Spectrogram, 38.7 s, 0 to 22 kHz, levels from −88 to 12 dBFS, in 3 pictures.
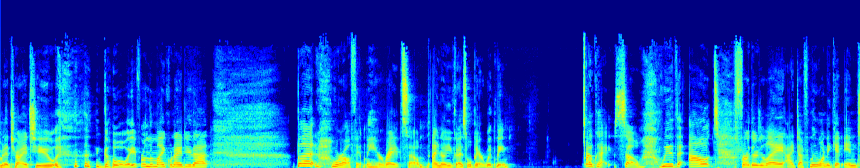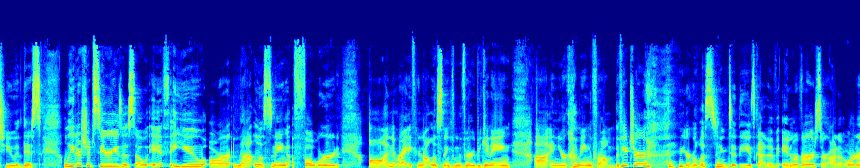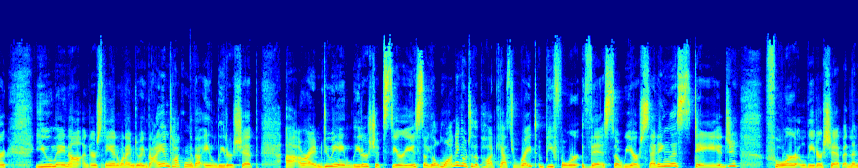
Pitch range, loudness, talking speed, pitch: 200-255 Hz, -19 LUFS, 185 wpm, 220 Hz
